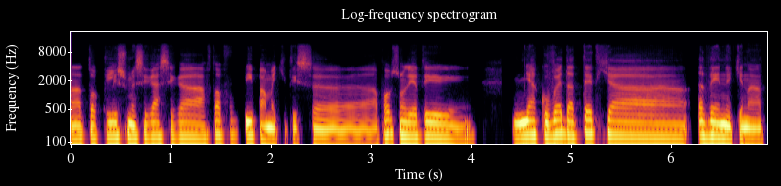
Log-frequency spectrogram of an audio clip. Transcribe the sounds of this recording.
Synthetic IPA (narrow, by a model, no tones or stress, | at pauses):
ɐt̪o̞klisume̞siɣɐsiɣɐːft̪oɐfuipɐme̞cet̪isɐpo̞psizmɐzʝɐt̪̬i | mɲɐkuve̞nd̪ɐt̪e̞t̪çɐ | ðeninecenɐ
